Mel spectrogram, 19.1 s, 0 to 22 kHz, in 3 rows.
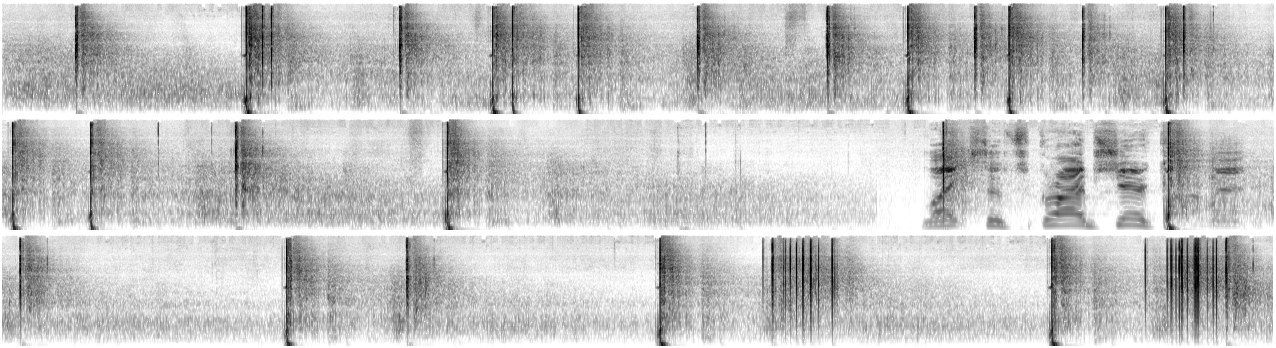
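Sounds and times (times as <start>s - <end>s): fireworks bangs: 0.0s - 19.0s
fireworks crackling hiss: 1.2s - 6.0s, 14.7s - 19.0s.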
